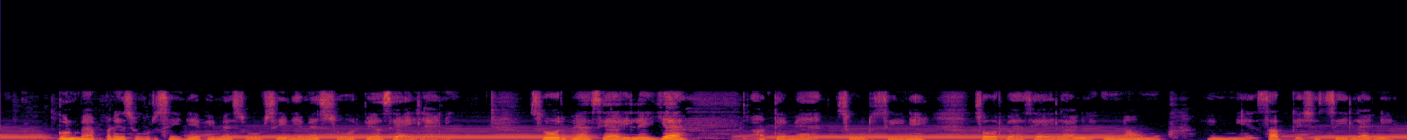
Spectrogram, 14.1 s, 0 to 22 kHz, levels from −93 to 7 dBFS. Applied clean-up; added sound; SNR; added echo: none; Brass instrument; 6 dB; none.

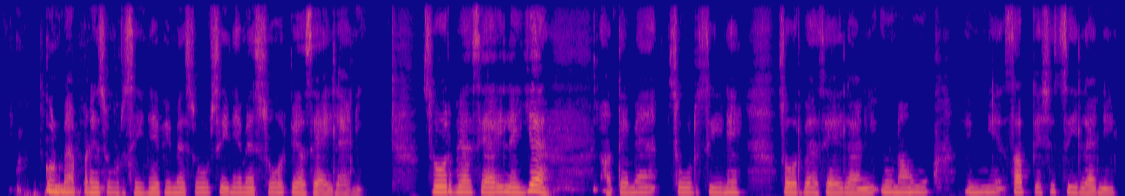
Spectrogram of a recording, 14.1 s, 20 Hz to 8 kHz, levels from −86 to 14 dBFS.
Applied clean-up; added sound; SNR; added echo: neural mask model Resemble Enhance denoiser.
